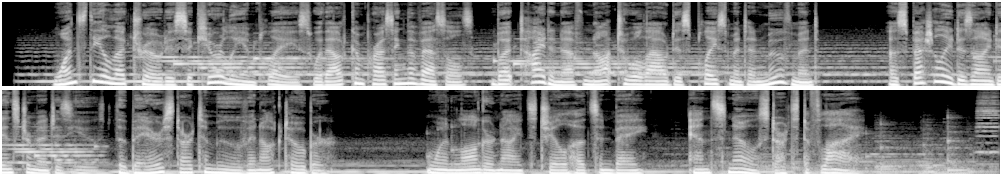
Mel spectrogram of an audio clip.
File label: Narr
